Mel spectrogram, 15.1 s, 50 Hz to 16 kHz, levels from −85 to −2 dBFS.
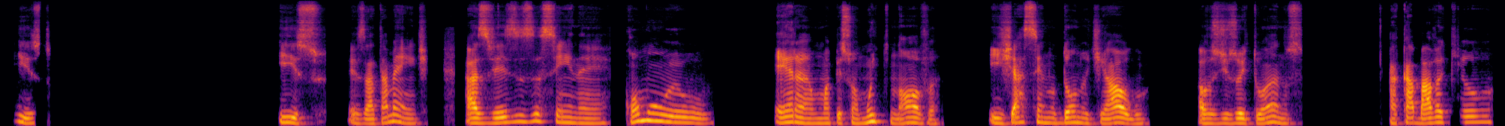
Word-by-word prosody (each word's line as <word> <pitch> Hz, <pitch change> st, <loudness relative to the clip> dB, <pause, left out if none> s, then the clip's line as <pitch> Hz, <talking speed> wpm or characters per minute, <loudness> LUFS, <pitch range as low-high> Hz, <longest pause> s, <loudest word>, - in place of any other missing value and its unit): Isso. 145 Hz, -6 st, -3 dB, 2.4 s
Isso, 150 Hz, -3 st, -1 dB, 0.2 s
exatamente! 135 Hz, +1 st, -2 dB, 0.4 s
Às 145 Hz, 0 st, +5 dB
vezes, 175 Hz, +6 st, 0 dB
assim, 180 Hz, -5 st, 0 dB
né, 140 Hz, -1 st, -6 dB, 0.2 s
como 200 Hz, 0 st, +3 dB
eu 150 Hz, -5 st, -1 dB, 0.6 s
era 155 Hz, -2 st, +3 dB
uma 140 Hz, +1 st, -3 dB
pessoa 140 Hz, 0 st, -3 dB
muito 180 Hz, +2 st, 0 dB
nova, 135 Hz, -3 st, 0 dB, 0.5 s
e 145 Hz, -, 0 dB
já 140 Hz, +4 st, +3 dB
sendo 150 Hz, -4 st, -2 dB
dono 150 Hz, 0 st, 0 dB
de 135 Hz, +1 st, -6 dB
algo 135 Hz, -2 st, +4 dB, 0.5 s
aos 135 Hz, -1 st, 0 dB
18 135 Hz, 0 st, 0 dB
anos, 140 Hz, -4 st, -2 dB, 0.9 s
acabava 145 Hz, +2 st, +4 dB
que 160 Hz, +1 st, -19 dB
eu 170 Hz, +1 st, -3 dB
145 Hz, 105 wpm, -21 LUFS, 135-165 Hz, 2.4 s, Às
